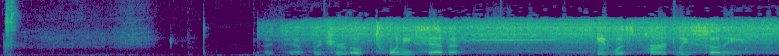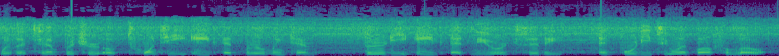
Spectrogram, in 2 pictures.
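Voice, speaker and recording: A man's voice: mid-range voice, lively intonation, normal speed, long pauses. A synthetic man's voice reading a formal, scripted weather forecast as an automated radio announcer. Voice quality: synthetic text-to-speech voice. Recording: muffled radio broadcast with loud static. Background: radio static.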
